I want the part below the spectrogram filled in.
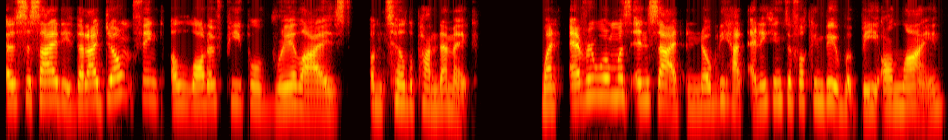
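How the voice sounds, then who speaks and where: A woman's voice: mid-range voice, moderate pace, fairly bright tone, no room sound. A woman chatting casually as a podcast host, emphatic and swearing freely. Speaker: author.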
